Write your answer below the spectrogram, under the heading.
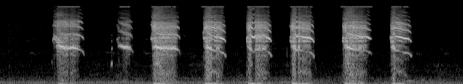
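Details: After a quiet start, jackdaws nesting in a roof space utter eight hoarse, rasping calls at an even pace of a little under two per second, with one shorter, softer call among them.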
